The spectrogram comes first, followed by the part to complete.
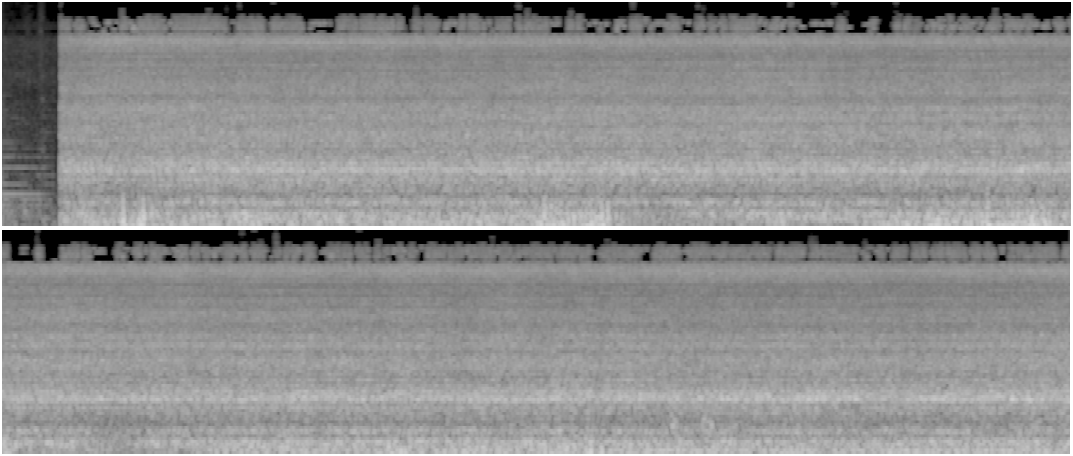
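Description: Man-made geyser erupting: a steady rushing hiss of a tall water jet and its spray, starting suddenly just under half a second in.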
